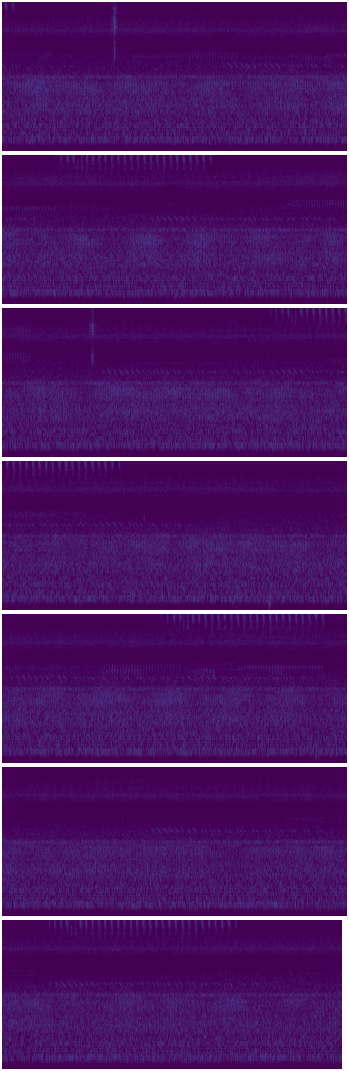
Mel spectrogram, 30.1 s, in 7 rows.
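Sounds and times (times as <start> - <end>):
insect chorus: 0.0 - 30.1.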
